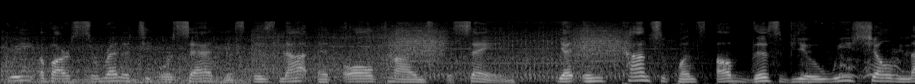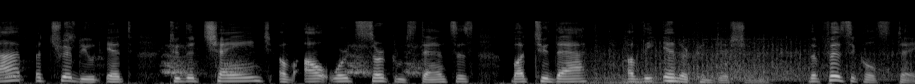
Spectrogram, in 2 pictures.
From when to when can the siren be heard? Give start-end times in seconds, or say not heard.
not heard.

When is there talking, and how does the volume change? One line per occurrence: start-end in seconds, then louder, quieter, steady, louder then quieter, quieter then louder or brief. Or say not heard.
0.1-18.2 steady.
